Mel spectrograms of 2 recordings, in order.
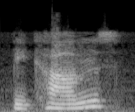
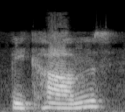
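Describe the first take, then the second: The two takes are said the same way.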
